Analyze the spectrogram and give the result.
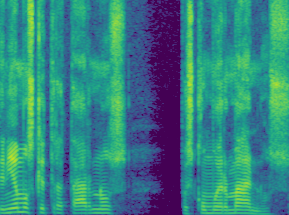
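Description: On a very clean recording with a silent background and a dry, close sound with no echo, a man speaks at a high pitch with fairly even intonation. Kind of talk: casual interview.

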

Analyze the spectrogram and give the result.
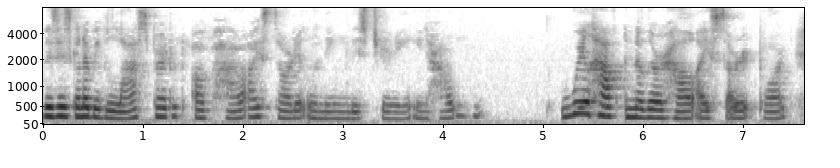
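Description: A woman's dark, mellow, somewhat breathy voice at medium pitch, with a non-native accent and a moderate pace. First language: not English. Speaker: podcaster. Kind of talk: casual personal podcast monologue.

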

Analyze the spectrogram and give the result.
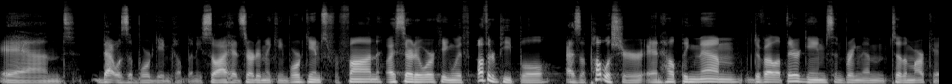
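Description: A man with an American accent at a fairly quick pace, pitch moving in an ordinary way. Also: very clean recording, silent background. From Flint, Michigan area, US Midwest. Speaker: board game designer. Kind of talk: personal testimony interview.

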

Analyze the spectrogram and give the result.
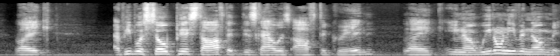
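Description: This man talks in an animated tone with an American accent. His pitch is fairly high and his pace moderate. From Las Vegas, Nevada, US. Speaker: witness of a mass shooting. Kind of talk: casual chat.

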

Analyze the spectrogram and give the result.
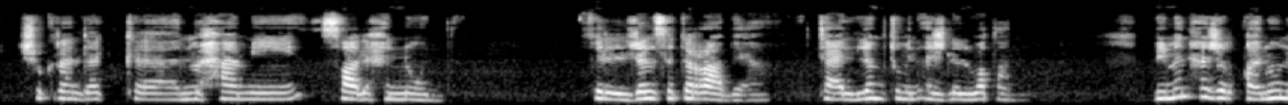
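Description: Speaking at a fairly slow pace, a woman has a high pitch, a dark, mellow tone and ordinary pitch variation. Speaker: interviewer. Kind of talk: formal interview questions.

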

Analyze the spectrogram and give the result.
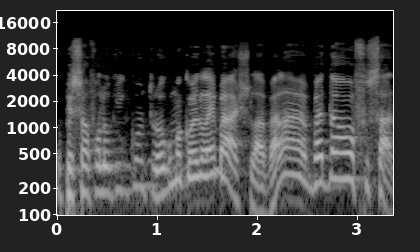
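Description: A man speaks with very wide swings in pitch. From Chile. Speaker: journalist. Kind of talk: casual chat.

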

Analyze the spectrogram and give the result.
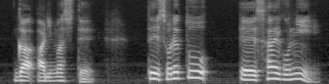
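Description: In a very clean recording with a silent background, a man talks. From Japan, Nagoya. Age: 30s. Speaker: orthopedic shoemaker apprentice. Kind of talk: casual chat.

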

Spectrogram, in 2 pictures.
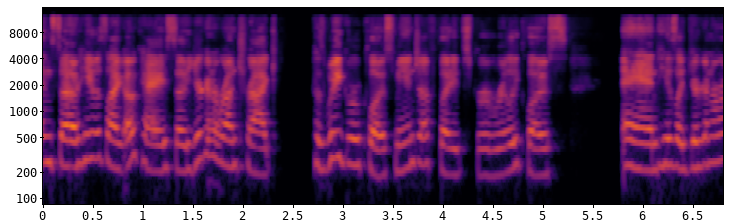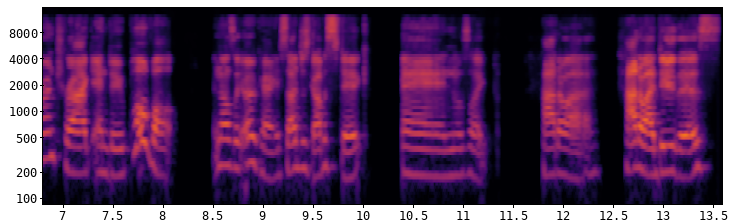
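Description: A woman speaks with a Southern US accent at a fairly quick pace. Her pitch is fairly high. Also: ordinary pitch variation. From North Carolina, Clinton. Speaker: college pole vaulter. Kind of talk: interview.

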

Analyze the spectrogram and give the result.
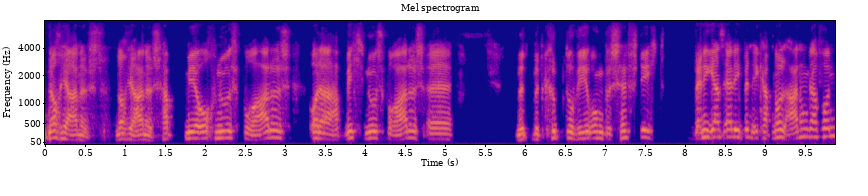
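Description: A man talks at a moderate pace with ordinary pitch variation in a dry, close sound with no echo. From Germany. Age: 50s. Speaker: emigrant. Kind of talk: casual chat.

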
